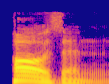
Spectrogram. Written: hausen

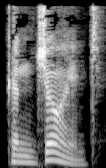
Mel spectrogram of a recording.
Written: conjointness

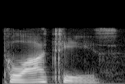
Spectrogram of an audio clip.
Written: Pilates

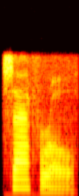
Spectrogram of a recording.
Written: safrole

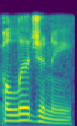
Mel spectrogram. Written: polygyny

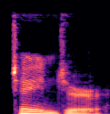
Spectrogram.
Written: changer

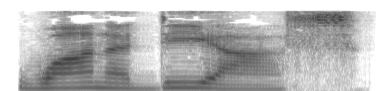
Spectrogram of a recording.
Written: juana diaz

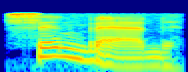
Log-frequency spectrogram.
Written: Sindbad

